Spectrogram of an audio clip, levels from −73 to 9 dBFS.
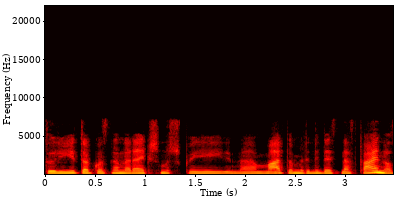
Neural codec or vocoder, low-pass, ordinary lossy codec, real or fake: codec, 16 kHz, 0.5 kbps, FunCodec, trained on Chinese and English, 25 frames a second; 7.2 kHz; AAC, 32 kbps; fake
